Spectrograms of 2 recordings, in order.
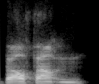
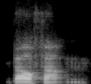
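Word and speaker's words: Bellefontaine: this game oh awesome bellafontaine ohio is pronounced belle fountain lima ohio lima ohio is pronounced lima okay bellefonten bell fountain okay ohio and then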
